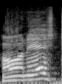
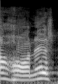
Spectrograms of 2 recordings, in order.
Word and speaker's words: honest: जैसे कि समझते हैं आगे, मान लीजिए HONEST, ऑनेस्ट मैन, ऑनेस्ट मैन। तो ध्यान दीजिए इसका उच्चारण मतलब एच से तो ह होता है बट इसका हॉनेस्ट नहीं, ऑनेस्ट होता है, आ से ऑनेस्ट, ऑनेस्ट होता है।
